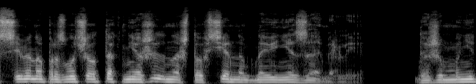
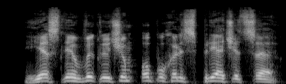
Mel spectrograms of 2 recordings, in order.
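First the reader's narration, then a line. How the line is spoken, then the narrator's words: Shouted. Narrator (Russian): крикнул я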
